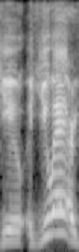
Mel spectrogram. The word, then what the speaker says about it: Yue: So another one is Princess Yue. I forgot how you pronounce her name. I think it's Yu. Yeah, Princess Yue.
